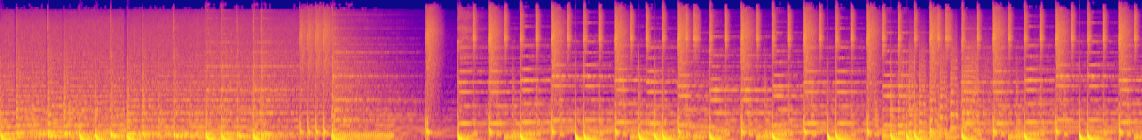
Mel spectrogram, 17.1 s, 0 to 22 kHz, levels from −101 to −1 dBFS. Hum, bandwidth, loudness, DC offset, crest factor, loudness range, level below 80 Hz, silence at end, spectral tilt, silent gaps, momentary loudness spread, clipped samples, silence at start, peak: none; over 20 kHz; -13 LUFS; under 0.1%; 12 dB; 3 LU; -16 dBFS; 0 s; -5 dB/octave; none; 6 LU; 0.5%; 0 s; 0 dBFS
